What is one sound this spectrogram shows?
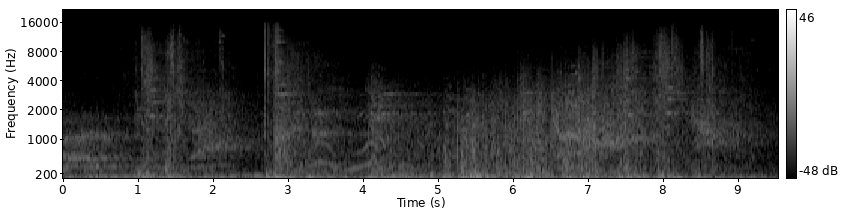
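A gun fires several loud shots in an echoing hall.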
